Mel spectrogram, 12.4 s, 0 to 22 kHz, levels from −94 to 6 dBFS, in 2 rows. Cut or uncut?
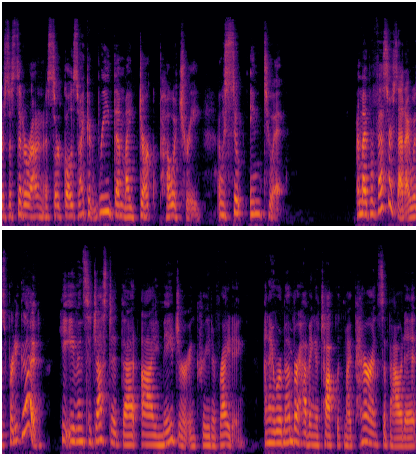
cut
